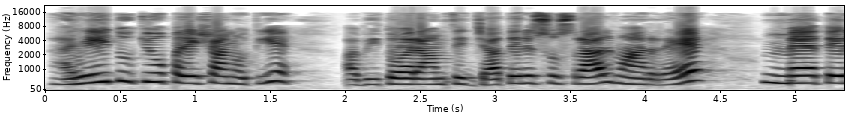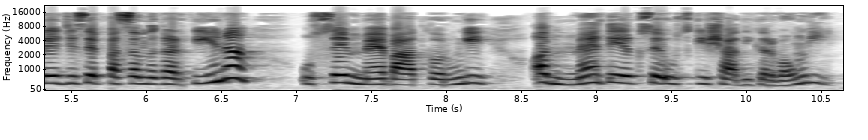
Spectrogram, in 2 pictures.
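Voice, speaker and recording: A woman's voice: very high-pitched, moderate pace. A woman voicing a scheming, soothing young sister-in-law in a melodramatic Hindi cartoon, coaxing and placating the people around her.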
